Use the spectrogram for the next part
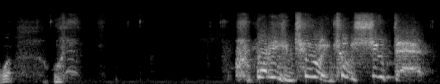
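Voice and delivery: panicked shriek, loud and high.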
